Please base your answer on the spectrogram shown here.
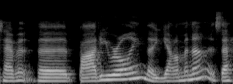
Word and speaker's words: Yamuna: of our listeners haven't, the body rolling, the Yamuna, is that how you say it? Yeah, it's Yamuna body rolling.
